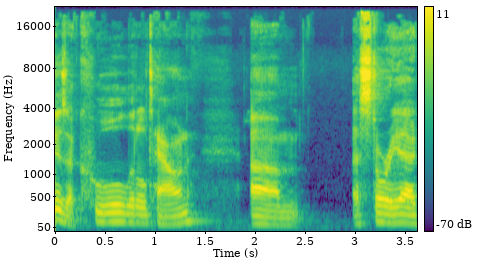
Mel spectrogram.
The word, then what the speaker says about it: Astoria: Astoria kind of rhymes with history, anyway, and that's makes me think of that because of Lewis and Clark.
